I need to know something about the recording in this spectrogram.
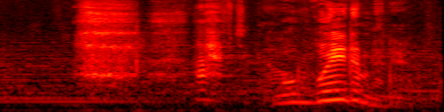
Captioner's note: exhales sharply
